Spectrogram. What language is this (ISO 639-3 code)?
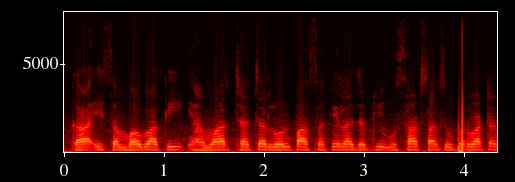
bho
